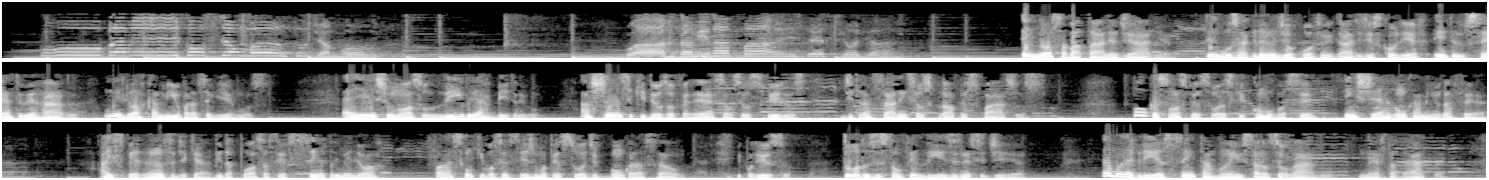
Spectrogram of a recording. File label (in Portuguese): Neutro Católico Masculino; ANIV. Evangelico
